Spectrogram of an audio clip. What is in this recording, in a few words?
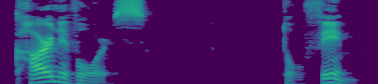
"carnivores" – "טורפים"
